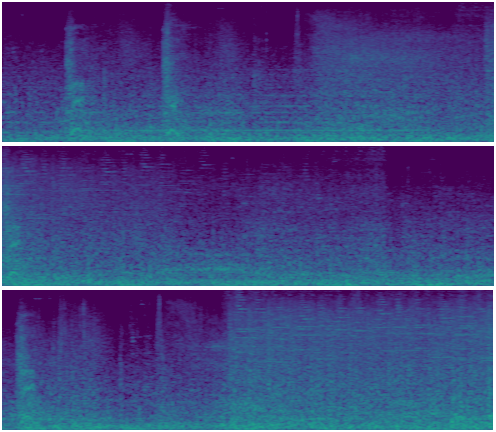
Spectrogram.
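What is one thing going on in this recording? Sword blows strike with sharp whooshes and clangs.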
